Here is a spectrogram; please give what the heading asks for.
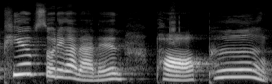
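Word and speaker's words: บ ใบไม้: 다음 글자는 " 보 바이마이 " 인데 , 'b' 처럼 발음 됩니다 .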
